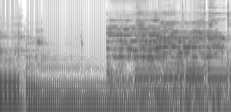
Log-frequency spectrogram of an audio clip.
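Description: Live band music: an electric bass guitar holds a long low note, with sustained organ-like chords coming in about a second in.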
